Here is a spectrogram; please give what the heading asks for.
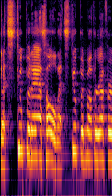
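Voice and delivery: put-on loud childlike voice. Voicing Sam buried in a crater, cursing very loudly in a kid-like voice. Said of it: "He's just cursing this".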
